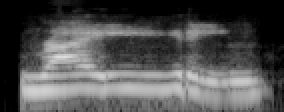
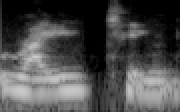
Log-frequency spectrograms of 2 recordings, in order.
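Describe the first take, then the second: First: It is said with an American accent. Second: It is said with a British accent. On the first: "vou de novo usar a pronúncia do inglês americano" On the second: "também está correto"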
